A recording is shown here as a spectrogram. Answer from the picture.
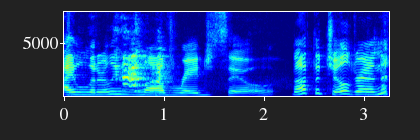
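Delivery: normal talking voice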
